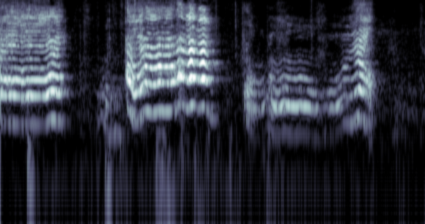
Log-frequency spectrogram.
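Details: Zorro, a silver fox, whining at his older brother Tod, who wants to get past him onto the kennel top; harmonic, wavering whines rising and falling, in several bursts with short gaps between.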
